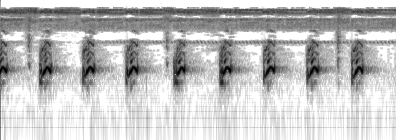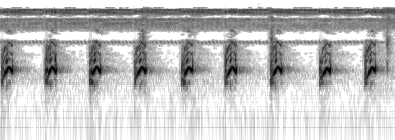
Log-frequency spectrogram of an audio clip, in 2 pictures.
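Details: Trapping lure of white-breasted waterhen: a long, very regular run of short, harsh notes, about two each second and uniform in tone, over a steady faint high-pitched hum.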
